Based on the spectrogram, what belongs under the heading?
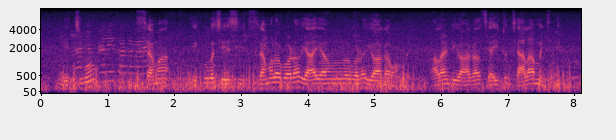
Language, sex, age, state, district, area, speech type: Telugu, male, 60+, Andhra Pradesh, Eluru, rural, spontaneous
